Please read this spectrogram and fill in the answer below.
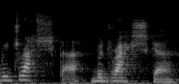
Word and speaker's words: Rudraksha: Rudrashka, yes.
